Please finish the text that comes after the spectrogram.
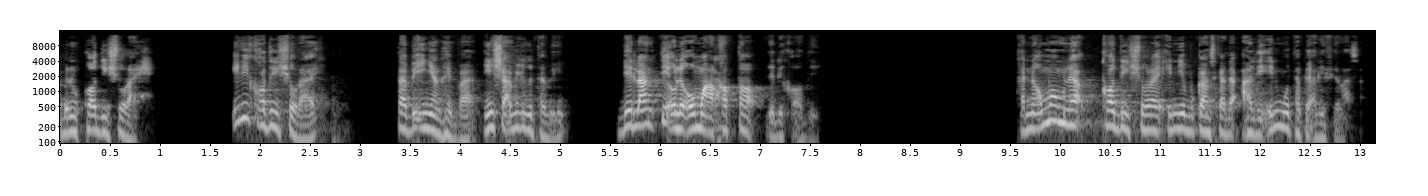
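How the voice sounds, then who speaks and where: A man's voice: fairly high pitch, brisk, creaky, pauses often, slightly rough. A middle-aged Malaysian man with a Malaysian Malay accent, teaching a religious sermon and telling stories with quoted dialogue. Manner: storytelling, animated, with quoted dialogue.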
